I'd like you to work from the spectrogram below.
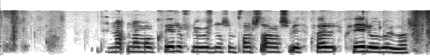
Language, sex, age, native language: Icelandic, male, 11, Icelandic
